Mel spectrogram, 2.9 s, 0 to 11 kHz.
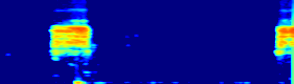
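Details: Barn owl nest at 8:45 PM on April 9, 2012, during a prey delivery by the male. One coarse, noisy hiss lasting under half a second, a long quiet pause, then another hiss beginning at the end.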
